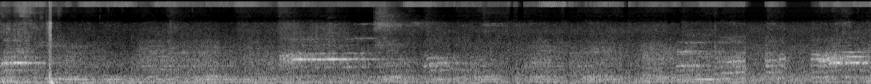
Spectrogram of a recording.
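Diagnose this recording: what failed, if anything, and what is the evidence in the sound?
Network: short stalls from late packets at 5.09, 5.17, 5.65 and 6.23 s. The sound is held for 30 to 60 ms while the jitter buffer runs dry, then resumes intact.

Network again: call audio freezes at 7.45 to 7.67 s and 7.85 to 8.13 s, where the sound smears into a fading buzz for 200 and 260 ms. The likely cause is packets stuck in transit.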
